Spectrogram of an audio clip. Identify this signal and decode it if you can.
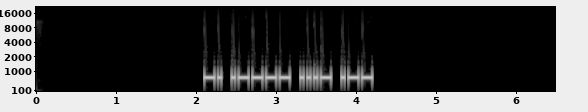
Morse code, heard as a keyed tone, about 28 wpm, 700 Hz. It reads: N1VW
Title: USA Call Signs - 4 Characters - Repeated 2x - 28wpm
